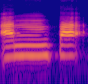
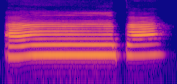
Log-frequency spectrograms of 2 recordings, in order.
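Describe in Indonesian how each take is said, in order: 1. Bunyi n diucapkan penuh dan jelas. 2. Bunyi n samar, berada di antara n dan dengung. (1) "Bukan juga dibaca jelas nunnya" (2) "ikhfa itu samar, samar-samar ya"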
